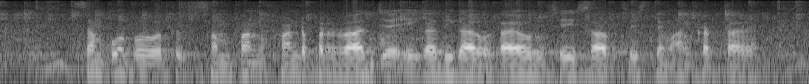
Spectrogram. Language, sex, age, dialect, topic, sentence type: Hindi, male, 25-30, Marwari Dhudhari, banking, statement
